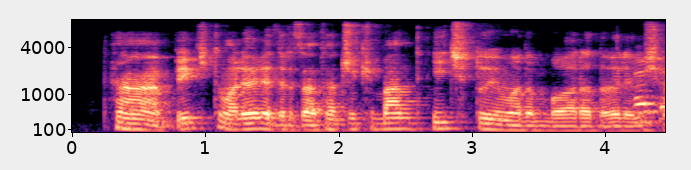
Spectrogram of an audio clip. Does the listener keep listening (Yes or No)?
No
